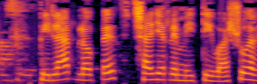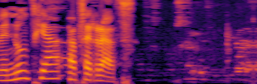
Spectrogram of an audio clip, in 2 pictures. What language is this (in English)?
Galician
